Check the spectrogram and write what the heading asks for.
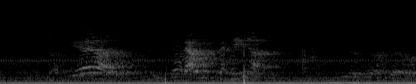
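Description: Faint, indistinct voices of people talking at a distance from the microphone, with two small knocks a little past the middle, over a steady low hum.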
